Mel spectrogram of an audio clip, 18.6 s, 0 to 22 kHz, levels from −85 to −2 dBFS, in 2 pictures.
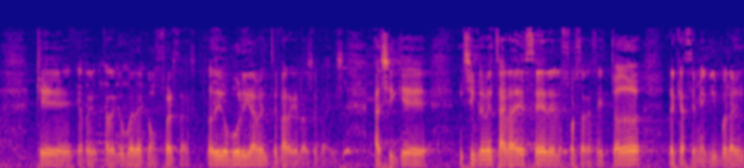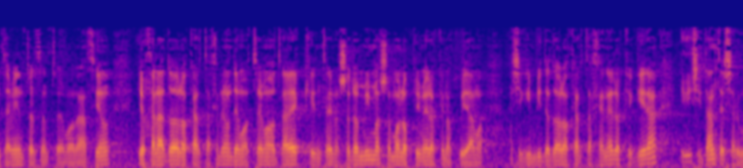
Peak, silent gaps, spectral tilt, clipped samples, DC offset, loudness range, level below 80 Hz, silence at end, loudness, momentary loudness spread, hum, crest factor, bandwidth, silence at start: -8 dBFS; none; -3.5 dB/octave; under 0.1%; under 0.1%; 3 LU; -52 dBFS; 0 s; -31 LUFS; 10 LU; none; 22 dB; 11.5 kHz; 0 s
